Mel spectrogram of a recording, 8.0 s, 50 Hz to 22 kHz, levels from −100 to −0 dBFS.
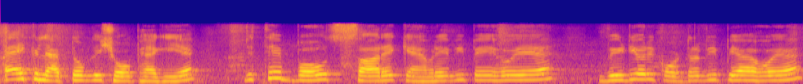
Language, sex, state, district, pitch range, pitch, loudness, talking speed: Punjabi, male, Punjab, Pathankot, 180-215 Hz, 195 Hz, -15 LUFS, 155 wpm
